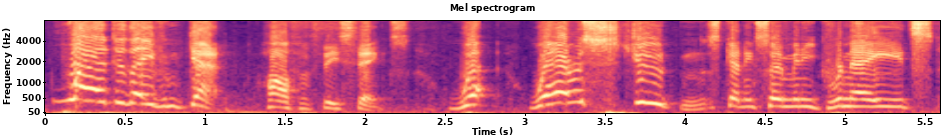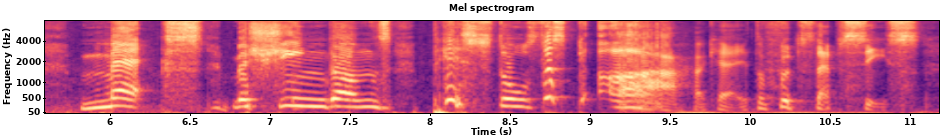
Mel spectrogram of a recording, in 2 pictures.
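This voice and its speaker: A man's voice: extremely high pitch, sing-song, takes it slowly, hardly any pauses, a bit bright. A man reading a visual novel aloud and breaking off into jokey, theatrical asides, with game music behind him. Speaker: let's play host.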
